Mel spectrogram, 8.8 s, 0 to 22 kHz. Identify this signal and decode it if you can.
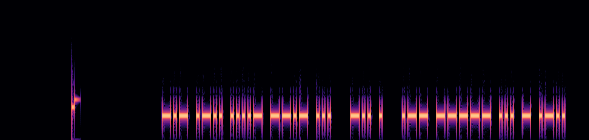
Morse code, heard as a keyed tone, about 28 wpm, 700 Hz. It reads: KL4QS DE W0STL
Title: USA Callsign DE Callsign - 5 Characters - 28wpm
